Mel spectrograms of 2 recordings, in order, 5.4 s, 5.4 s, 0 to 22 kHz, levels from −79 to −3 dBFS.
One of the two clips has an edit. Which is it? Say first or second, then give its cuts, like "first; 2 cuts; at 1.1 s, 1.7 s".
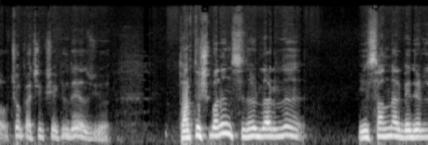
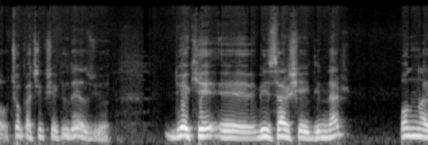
first; 1 cut; at 2.1 s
